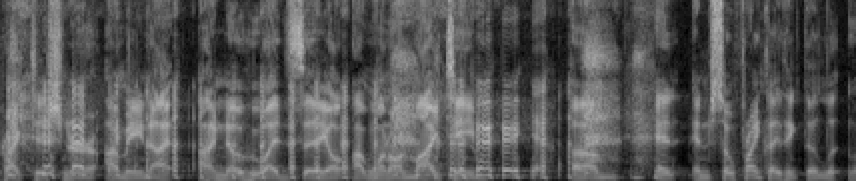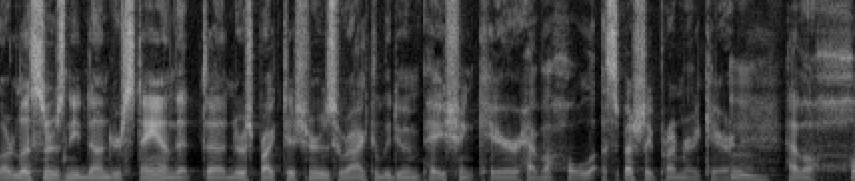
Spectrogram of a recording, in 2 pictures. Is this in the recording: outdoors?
no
